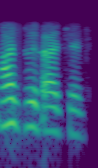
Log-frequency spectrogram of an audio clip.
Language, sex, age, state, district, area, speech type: Nepali, female, 18-30, West Bengal, Darjeeling, rural, conversation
